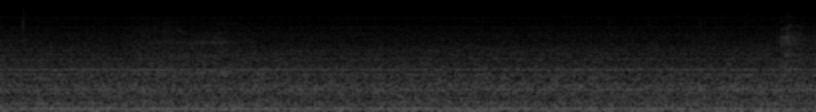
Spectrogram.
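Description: Steady low hum with an even hiss from running equipment, unchanging throughout, with no distinct clicks or other events.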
